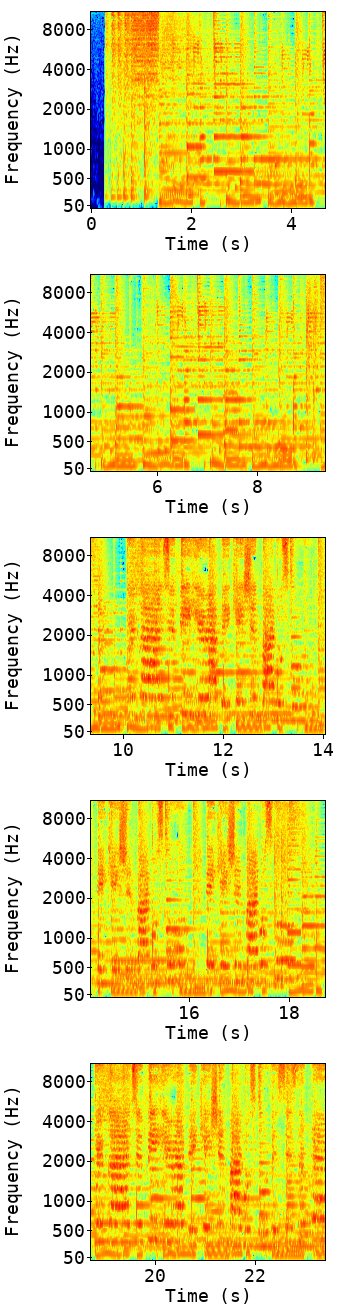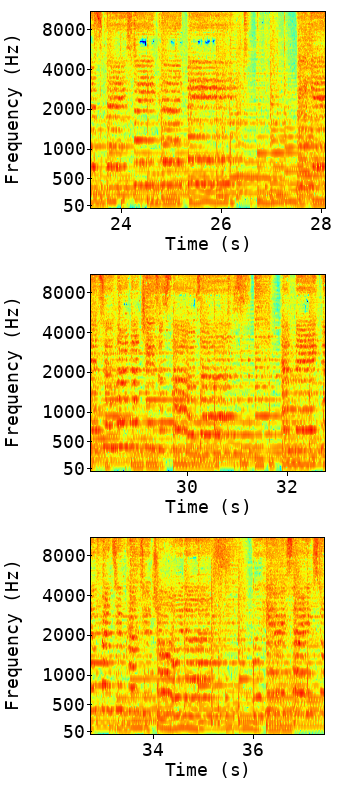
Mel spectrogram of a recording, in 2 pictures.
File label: Instrumental with Vocals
